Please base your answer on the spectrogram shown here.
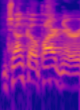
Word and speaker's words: Junko Partner: talk about okay so junko partner is pronounced that way because it's junk oh yeah it's about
